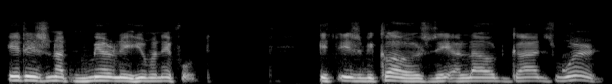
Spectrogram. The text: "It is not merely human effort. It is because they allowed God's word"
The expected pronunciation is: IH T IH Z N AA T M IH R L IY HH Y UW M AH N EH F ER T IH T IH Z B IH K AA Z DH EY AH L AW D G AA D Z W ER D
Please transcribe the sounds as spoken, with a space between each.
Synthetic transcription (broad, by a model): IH T IH Z N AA T M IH R L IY HH Y UW M AH N EH F ER T IH T IH Z B IH K AA Z DH EY AH L AW D G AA D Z W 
